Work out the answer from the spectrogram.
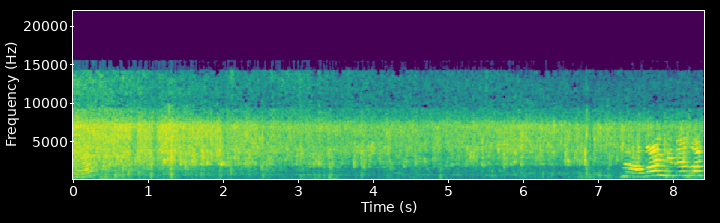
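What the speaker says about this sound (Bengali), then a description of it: "চিংড়ি মাছ ভাজা চলছে" Prawns frying in hot oil in a home kitchen give a steady, bright sizzle that runs the whole time, with a voice speaking near the end.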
